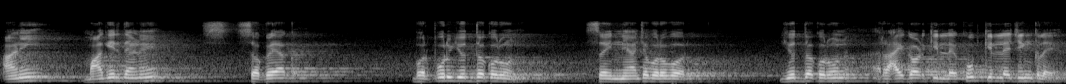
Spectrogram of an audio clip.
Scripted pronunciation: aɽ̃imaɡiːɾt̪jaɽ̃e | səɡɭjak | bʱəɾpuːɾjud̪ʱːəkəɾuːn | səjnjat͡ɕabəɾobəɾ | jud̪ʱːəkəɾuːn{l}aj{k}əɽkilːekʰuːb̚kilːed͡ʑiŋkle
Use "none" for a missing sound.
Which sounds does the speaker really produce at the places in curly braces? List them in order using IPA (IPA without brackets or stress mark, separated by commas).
ɾ, ɡ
